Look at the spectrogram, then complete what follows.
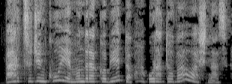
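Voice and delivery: high, loud hare voice; grateful calling out. A narrator's reading. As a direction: call out excited thanks. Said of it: "zawołał zając".

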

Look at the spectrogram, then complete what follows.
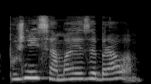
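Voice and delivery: indignant hen. A narrator's reading. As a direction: declare it loud and high as the hen. Hen proudly lists her work.

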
